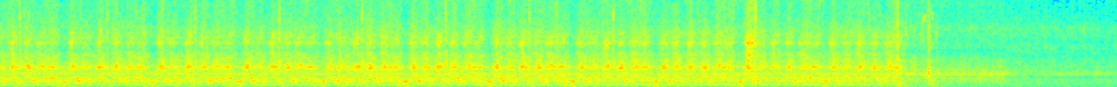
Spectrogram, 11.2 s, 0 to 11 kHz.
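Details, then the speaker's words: 1968 Chevy three-on-the-tree truck not run in 15 years, gasoline poured down the carburetor: even rhythmic cranking about three turns a second that never catches; no spark found, coil suspected. "yeah I don't think she's got spark well I was kind of hoping that this would go a little bit easier than this"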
